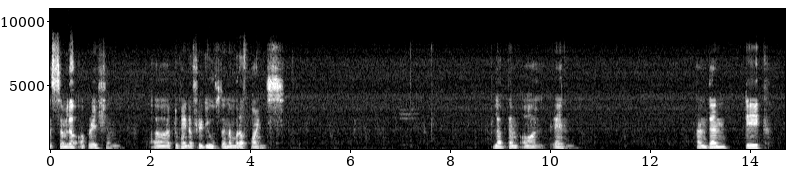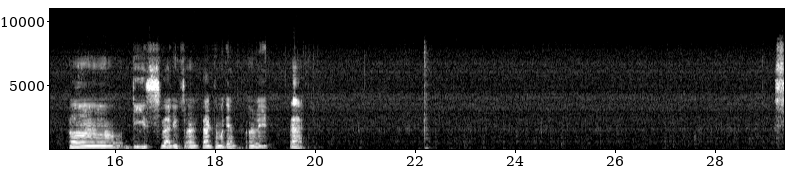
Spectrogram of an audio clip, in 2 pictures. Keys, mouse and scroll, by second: 1.9 click, 2.7 ctrl+c, 4.7 v, 5.9 v, 7.6 click, 8.6 click, 9.6 click, 11.2 click, 12.2 click, 16.0 click, 20.3 typing, 21.5 click, 24.3 click, 25.6 click, 27.9 click, 28.5 click, 29.1 right click.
